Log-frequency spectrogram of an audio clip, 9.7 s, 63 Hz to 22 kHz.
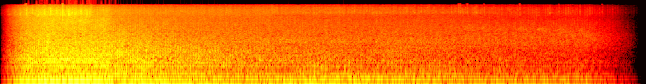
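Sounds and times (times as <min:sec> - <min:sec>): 
engine stopping: 0:00.3 - 0:09.5.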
